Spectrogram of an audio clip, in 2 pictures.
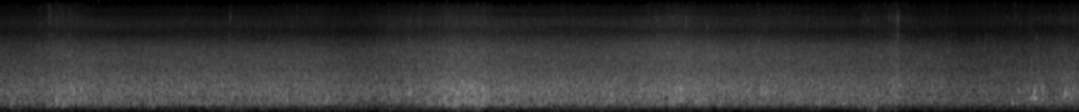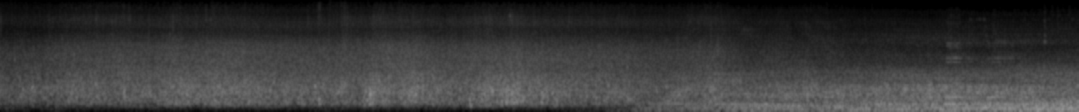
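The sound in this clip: Sea waves make a steady, broad washing roar with slow swells that runs unbroken for the whole stretch. A low rumble joins underneath near the end.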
